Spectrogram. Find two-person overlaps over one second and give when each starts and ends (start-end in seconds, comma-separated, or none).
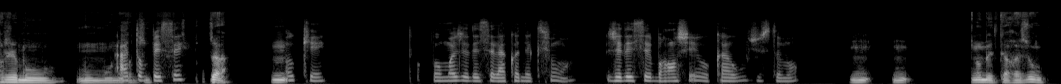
none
